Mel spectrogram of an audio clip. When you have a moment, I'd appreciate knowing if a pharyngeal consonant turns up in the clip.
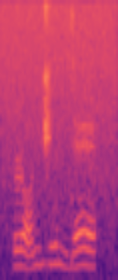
no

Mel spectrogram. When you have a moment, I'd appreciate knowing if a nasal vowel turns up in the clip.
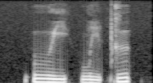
no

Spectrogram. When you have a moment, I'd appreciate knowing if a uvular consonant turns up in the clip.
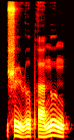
no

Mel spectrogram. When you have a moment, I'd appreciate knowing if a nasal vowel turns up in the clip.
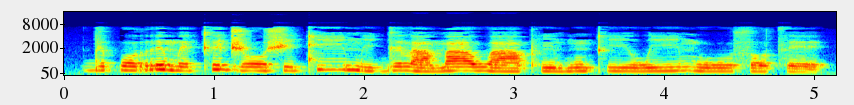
yes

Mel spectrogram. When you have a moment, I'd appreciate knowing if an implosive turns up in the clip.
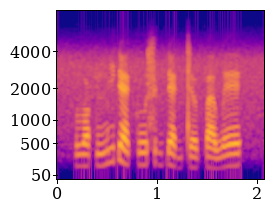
yes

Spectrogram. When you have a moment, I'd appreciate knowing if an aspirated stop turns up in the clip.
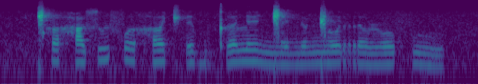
yes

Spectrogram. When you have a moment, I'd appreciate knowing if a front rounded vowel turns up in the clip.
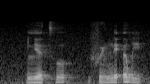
no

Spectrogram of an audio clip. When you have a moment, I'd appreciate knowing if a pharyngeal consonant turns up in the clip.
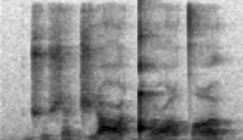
yes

